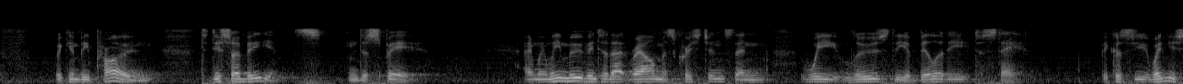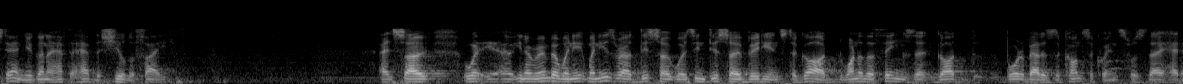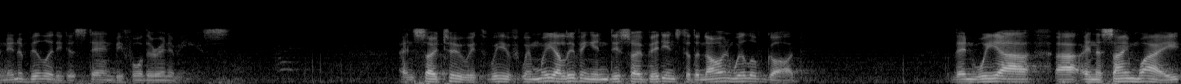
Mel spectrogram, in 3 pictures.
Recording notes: Audio sermon recorded live from King's Way Christian Fellowship, Wantirna, Melbourne, Australia.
